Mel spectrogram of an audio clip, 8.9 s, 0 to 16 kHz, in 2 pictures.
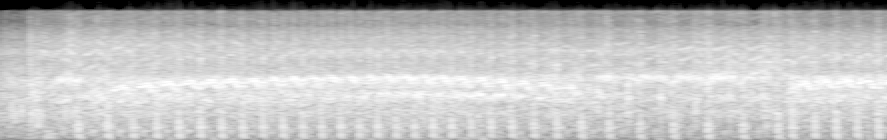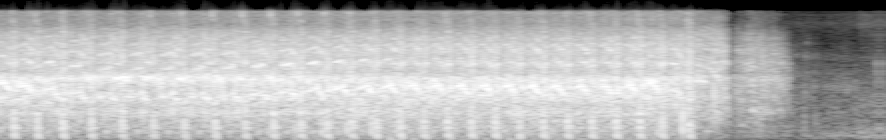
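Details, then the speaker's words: Stihl chainsaw that sat 7–8 years, with the carburetor refitted and fresh gas; the pull cord is extremely hard to pull, with rapid, uneven chatter that never fires; afterwards the carburetor is found badly flooded. "i can barely turn the engine over that is ridiculously hard i'm pretty sure it was not that hard to turn over when my grandfather was using it in fact no engine should be that hard to turn over"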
